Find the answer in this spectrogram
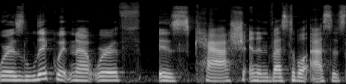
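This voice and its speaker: An ordinary speaking voice from a woman with an American accent, fairly low in pitch, with ordinary pitch variation and a moderate pace, on a very clean recording with a silent background. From Minnesota, South Minneapolis. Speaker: financial advisor. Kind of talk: interview, expert advice.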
